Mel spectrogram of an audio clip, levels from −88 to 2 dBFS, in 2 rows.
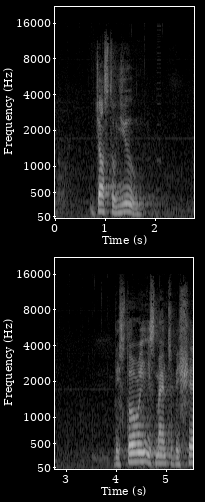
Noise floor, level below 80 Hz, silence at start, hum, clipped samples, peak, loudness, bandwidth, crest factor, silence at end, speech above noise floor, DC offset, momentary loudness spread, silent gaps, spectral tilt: -63 dBFS; -70 dBFS; 0.05 s; 60 Hz at -70 dBFS; under 0.1%; -16 dBFS; -33 LUFS; 16 kHz; 20 dB; 0 s; 31 dB; under 0.1%; 13 LU; none; -4 dB/octave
